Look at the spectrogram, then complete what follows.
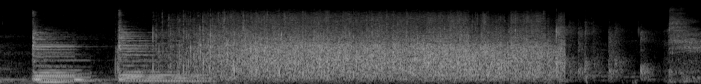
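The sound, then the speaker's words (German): Dense audience applause swells up and holds steady, a broad wash of many hands clapping, after a brief sung or sustained musical ending, then thins into scattered claps before the end, at a live Sunday-morning broadcast from the Stadtbibliothek Aarau. “Applaus”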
